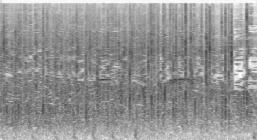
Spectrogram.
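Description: A crowd applauds at a rainy-day rally in Oshakan, dense continuous clapping sustained throughout at moderate distance.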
